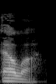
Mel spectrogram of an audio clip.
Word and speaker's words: Helle: the Ella, spelled H-E-L-L-E, the H is silent.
